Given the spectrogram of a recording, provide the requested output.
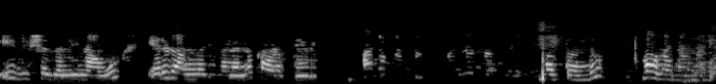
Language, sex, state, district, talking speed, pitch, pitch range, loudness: Kannada, female, Karnataka, Dharwad, 65 wpm, 235 Hz, 215-290 Hz, -24 LUFS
